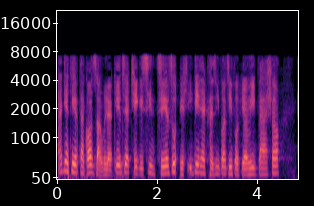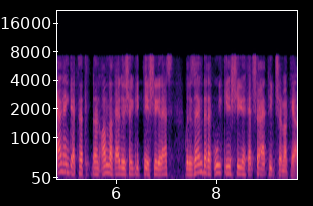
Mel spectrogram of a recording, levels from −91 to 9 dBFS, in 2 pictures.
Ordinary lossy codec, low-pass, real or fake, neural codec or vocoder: none; 7.2 kHz; fake; codec, 16 kHz in and 24 kHz out, 0.6 kbps, FireRedTTS-2 codec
